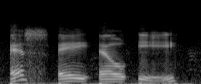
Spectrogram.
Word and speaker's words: sale: a i l sale both words have the long a sound say them out loud and listen to the long a sound in both words saale and saale there's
